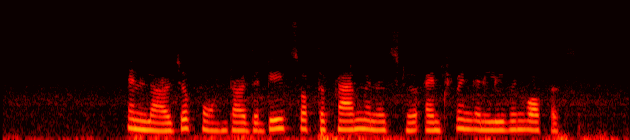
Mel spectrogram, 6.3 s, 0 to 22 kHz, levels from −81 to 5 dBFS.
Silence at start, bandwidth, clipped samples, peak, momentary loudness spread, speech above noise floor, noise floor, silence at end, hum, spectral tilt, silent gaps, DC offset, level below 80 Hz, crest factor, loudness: 0.05 s; 13.5 kHz; under 0.1%; -20 dBFS; 7 LU; 27 dB; -62 dBFS; 0.15 s; none; -9 dB/octave; none; under 0.1%; -54 dBFS; 16 dB; -35 LUFS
